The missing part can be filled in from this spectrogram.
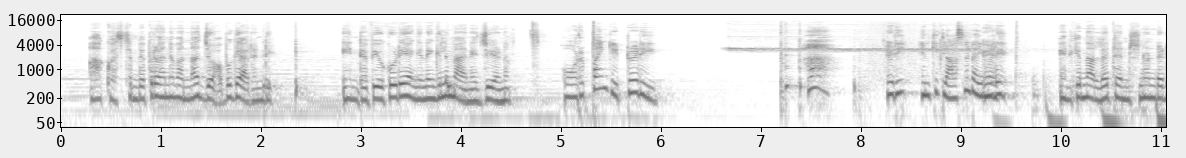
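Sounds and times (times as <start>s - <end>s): high-pitched whistle-like tone: 6.6s - 9.2s.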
